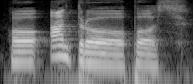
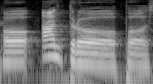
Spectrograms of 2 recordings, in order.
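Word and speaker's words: ὁ ἄνθρωπος: Ho anthropos. So hopefully you've heard the pronunciation there. Ho anthropos.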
